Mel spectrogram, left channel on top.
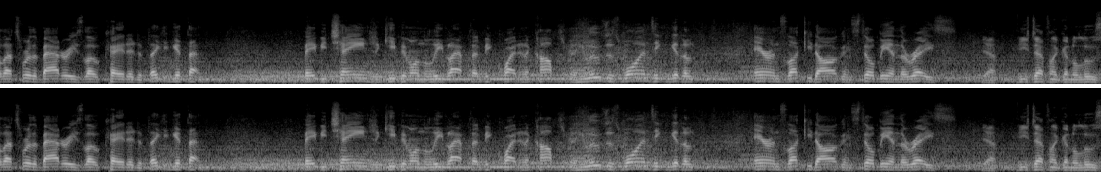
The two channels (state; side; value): identical; both; correlation 1.00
